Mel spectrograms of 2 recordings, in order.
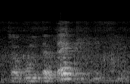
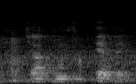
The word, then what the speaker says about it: Chapultepec: You've been to the park called Chapultepec? That's the Hispanicized pronunciation. The actual Nahuatl pronunciation, last syllable, second from last, right? Chapultepec. Chapultepec.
